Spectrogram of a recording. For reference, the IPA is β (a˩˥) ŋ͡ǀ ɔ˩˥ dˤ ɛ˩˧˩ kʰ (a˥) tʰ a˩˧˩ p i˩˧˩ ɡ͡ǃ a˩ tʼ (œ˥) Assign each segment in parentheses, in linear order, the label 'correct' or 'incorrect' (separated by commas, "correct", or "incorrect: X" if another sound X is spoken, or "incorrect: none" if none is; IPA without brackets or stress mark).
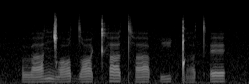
correct, correct, incorrect: ɛ˥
